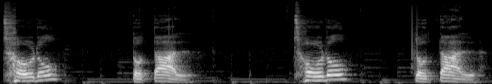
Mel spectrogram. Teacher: so no air is coming out of your mouth when you're making the T sound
